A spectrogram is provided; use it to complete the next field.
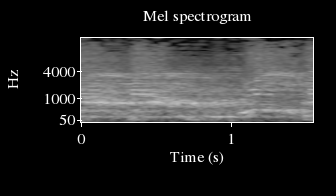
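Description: A large crowd at a vaccine mandate protest in Switzerland shouts and roars together in a continuous, loud wall of voices, with overlapping yells and chanting filling the whole moment.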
